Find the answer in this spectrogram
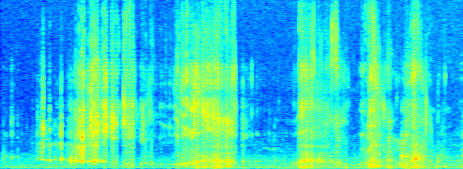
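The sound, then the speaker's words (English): Someone chews minty Orbit gum with wet, crunchy bites. The smacking and mashing come in several irregular bursts with short pauses between them, and no talking is heard. “That was the gum foley.”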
